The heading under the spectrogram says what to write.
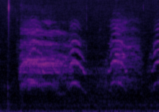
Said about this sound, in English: Seagulls are out. Shitting everywhere. Little bastards.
